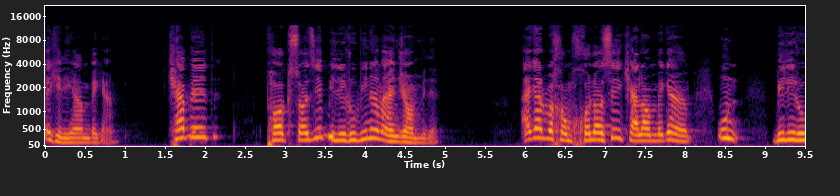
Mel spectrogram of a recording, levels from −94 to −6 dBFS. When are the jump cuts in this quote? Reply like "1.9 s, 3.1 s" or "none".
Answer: none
